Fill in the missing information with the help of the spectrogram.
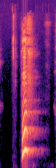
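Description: A single short, fairly loud bark from a dog, standing alone against silence with a tonal, slightly drawn-out tail.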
